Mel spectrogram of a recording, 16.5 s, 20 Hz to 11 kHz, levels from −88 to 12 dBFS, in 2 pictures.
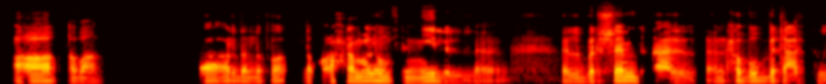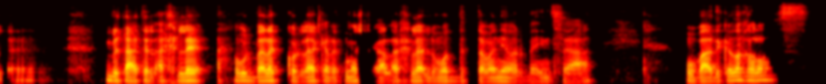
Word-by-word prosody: آه، 105 Hz, +2 st, +5 dB
طبعًا. 100 Hz, 0 st, -4 dB, 1.0 s
آه، 110 Hz, 0 st, +2 dB
أرض 110 Hz, 0 st, -5 dB
النفاق، 105 Hz, +1 st, -5 dB, 0.2 s
لمّا -, -, -5 dB
راح -, -, -4 dB
رمى 110 Hz, +1 st, +2 dB
لهم 110 Hz, -2 st, 0 dB
في -, -, -29 dB
النيل 105 Hz, +1 st, -3 dB
ال 90 Hz, -1 st, -11 dB, 0.6 s
البرشام 115 Hz, +3 st, +1 dB
بتاع 100 Hz, -1 st, 0 dB
ال 95 Hz, -1 st, -7 dB
الحبوب 110 Hz, +1 st, -3 dB
بتاعة 95 Hz, -3 st, -1 dB, 0.2 s
ال -, -, -13 dB, 1.0 s
بتاعة 115 Hz, -4 st, +5 dB
الأخلاق، 115 Hz, +1 st, +4 dB, 0.2 s
والبلد 115 Hz, 0 st, +5 dB
كلّها 110 Hz, +1 st, +2 dB
كانت 105 Hz, -1 st, -4 dB
ماشية 110 Hz, +1 st, -4 dB
على -, -, +1 dB
الأخلاق -, -, +1 dB
لمدة 100 Hz, 0 st, -5 dB
48 100 Hz, -1 st, -2 dB
ساعة، -, -, -4 dB, 0.9 s
وبعد 100 Hz, 0 st, +4 dB
كده 120 Hz, +4 st, +2 dB
خلاص. 125 Hz, +1 st, -3 dB
110 Hz, 115 wpm, -25 LUFS, 100-115 Hz, 1.0 s, آه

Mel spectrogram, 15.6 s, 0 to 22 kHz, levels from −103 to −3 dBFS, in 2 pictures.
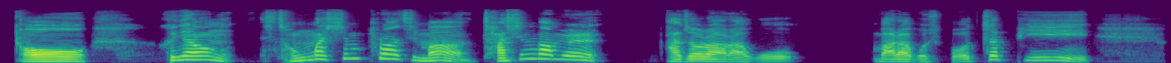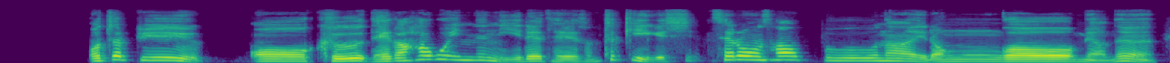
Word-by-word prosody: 어. 140 Hz, 0 st, +7 dB, 0.5 s
그냥 230 Hz, -2 st, +1 dB, 0.3 s
정말 200 Hz, +11 st, -2 dB
심플하지만 235 Hz, -, -2 dB
"자신감을 235 Hz, -, -1 dB, 0.4 s
가져라."라고 130 Hz, -6 st, -2 dB, 0.5 s
말하고 130 Hz, -2 st, -2 dB
싶어 110 Hz, -, -15 dB
어차피, 190 Hz, -, -7 dB, 1.1 s
어차피 190 Hz, -, 0 dB, 0.3 s
어 140 Hz, -1 st, +2 dB
그 155 Hz, +1 st, +4 dB
내가 145 Hz, +6 st, +1 dB
하고 245 Hz, +6 st, -1 dB
있는 200 Hz, -, -5 dB
일에 120 Hz, +6 st, -1 dB
대해서 110 Hz, -3 st, -6 dB
특히 230 Hz, +7 st, -6 dB
이게 365 Hz, -, -4 dB
시 -, -, -11 dB
새로운 230 Hz, -1 st, +4 dB
사업부나 170 Hz, -8 st, -1 dB
이런 125 Hz, +2 st, -5 dB
거면은 120 Hz, 0 st, +5 dB
160 Hz, 230 characters per minute, -22 LUFS, 130-215 Hz, 1.1 s, 어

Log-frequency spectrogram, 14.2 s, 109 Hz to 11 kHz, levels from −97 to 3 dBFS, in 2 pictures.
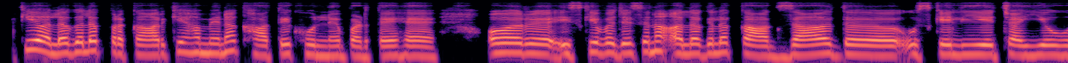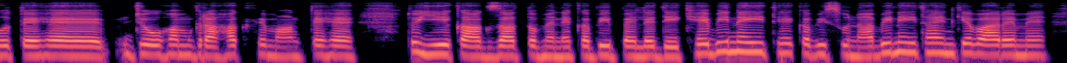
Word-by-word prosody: कि 295 Hz, -, -1 dB
अलग-अलग 250 Hz, 0 st, +5 dB
प्रकार 205 Hz, -3 st, 0 dB
के 255 Hz, -, -2 dB
हमें 235 Hz, -2 st, -2 dB
ना 260 Hz, -, +1 dB
खाते 200 Hz, 0 st, -1 dB
खोलने 190 Hz, -3 st, -4 dB
पड़ते 185 Hz, 0 st, 0 dB
हैं 185 Hz, -2 st, 0 dB, 0.4 s
और 235 Hz, 0 st, +5 dB
इसकी 215 Hz, +1 st, +1 dB
वजह 225 Hz, -1 st, -1 dB
से 255 Hz, -, -3 dB
ना 265 Hz, -, +3 dB
अलग-अलग 220 Hz, +1 st, +1 dB
कागज़ात 200 Hz, +2 st, +4 dB, 0.4 s
उसके 210 Hz, 0 st, 0 dB
लिए 205 Hz, 0 st, +1 dB
चाहिए 200 Hz, -1 st, 0 dB
होते 195 Hz, -1 st, -1 dB
हैं, 185 Hz, -2 st, +2 dB, 0.2 s
जो 205 Hz, +1 st, -1 dB
हम 200 Hz, -1 st, -2 dB
ग्राहक 190 Hz, 0 st, -1 dB
से 205 Hz, -, -8 dB
माँगते 180 Hz, +1 st, -5 dB
हैं। 190 Hz, -1 st, -2 dB, 0.4 s
तो 255 Hz, -, -2 dB
ये 210 Hz, -2 st, +1 dB
कागज़ात 185 Hz, -1 st, +2 dB
तो 195 Hz, -, -1 dB
मैंने 180 Hz, 0 st, -5 dB
कभी 195 Hz, 0 st, -2 dB
पहले 185 Hz, 0 st, -1 dB
देखे 180 Hz, +5 st, -2 dB
भी 250 Hz, +3 st, -1 dB
नहीं 250 Hz, -1 st, +2 dB
थे, 230 Hz, 0 st, -5 dB
कभी 210 Hz, -1 st, -4 dB
सुना 180 Hz, -3 st, -4 dB
भी 230 Hz, +5 st, -2 dB
नहीं 240 Hz, -1 st, -1 dB
था 235 Hz, -, 0 dB
इनके 230 Hz, 0 st, -2 dB
बारे 205 Hz, -2 st, +2 dB
में, 195 Hz, 0 st, -6 dB
205 Hz, 200 wpm, -25 LUFS, 190-225 Hz, 0.4 s, अलग-अलग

